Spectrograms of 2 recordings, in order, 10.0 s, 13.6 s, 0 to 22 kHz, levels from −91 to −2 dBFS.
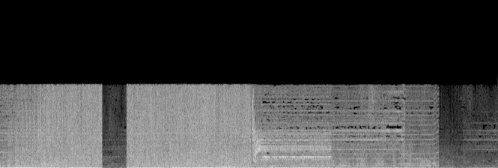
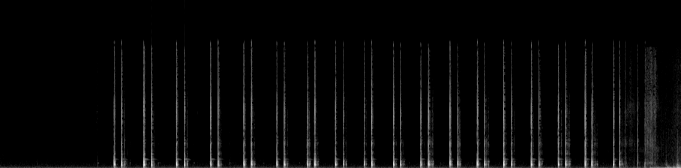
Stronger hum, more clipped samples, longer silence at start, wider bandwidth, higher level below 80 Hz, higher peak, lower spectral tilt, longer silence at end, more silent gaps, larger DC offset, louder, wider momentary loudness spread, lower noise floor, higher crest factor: neither; neither; second, 0 s vs 2.3 s; second, 11.5 kHz vs 17 kHz; first, -26 dBFS vs -52 dBFS; about the same, 0 dBFS vs 0 dBFS; second, -2 dB/octave vs -3.5 dB/octave; about the same, 0 s vs 0 s; neither; first, 10% vs under 0.1%; first, -18 LUFS vs -27 LUFS; about the same, 9 LU vs 8 LU; second, -41 dBFS vs -69 dBFS; second, 14 dB vs 28 dB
